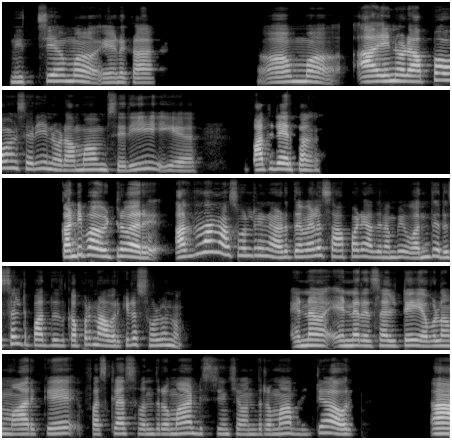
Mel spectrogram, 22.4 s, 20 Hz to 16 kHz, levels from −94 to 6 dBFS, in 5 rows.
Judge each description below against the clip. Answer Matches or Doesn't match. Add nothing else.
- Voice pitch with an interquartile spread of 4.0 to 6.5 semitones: Doesn't match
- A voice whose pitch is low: Doesn't match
